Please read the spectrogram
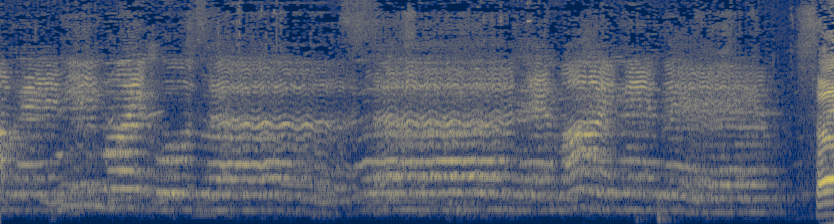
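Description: Orthodox liturgical chant: voices singing slowly in long held notes that step up and down in pitch.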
